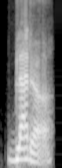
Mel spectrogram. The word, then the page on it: bladder: Indian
